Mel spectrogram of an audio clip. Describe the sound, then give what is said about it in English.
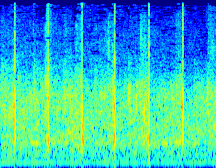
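A church audience claps in a steady, even rhythm of sharp hand claps over a continuous bed of crowd applause, fairly soft overall. “give him a real big hand clap of praise tonight if you love him.”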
